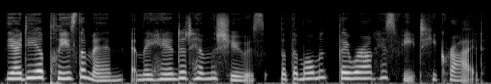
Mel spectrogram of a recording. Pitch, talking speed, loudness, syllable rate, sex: 250 Hz, 255 wpm, -19 LUFS, 5.7 syllables/s, female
